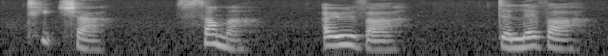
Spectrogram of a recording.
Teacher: ER endings tend to also be a schwa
